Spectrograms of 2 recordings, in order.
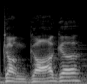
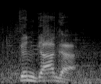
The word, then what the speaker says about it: Gongaga: I've been pronouncing Gongaga incorrectly, well, since the beginning.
